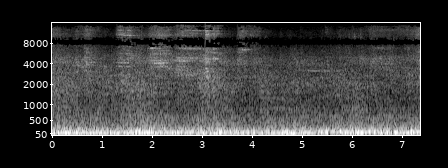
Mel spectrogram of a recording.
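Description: Double-stack intermodal freight train's well cars rolling past, a steady loud rumble of steel wheels on rail, with faint brief high squeals now and then.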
